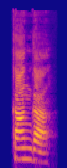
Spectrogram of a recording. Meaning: 1. kanga (garment) 2. guinea fowl
- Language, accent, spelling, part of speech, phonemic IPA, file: Swahili, Kenya, kanga, noun, /ˈkɑ.ᵑɡɑ/, Sw-ke-kanga.flac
